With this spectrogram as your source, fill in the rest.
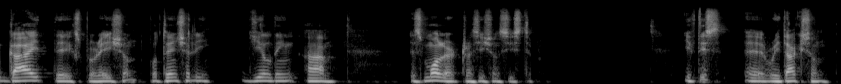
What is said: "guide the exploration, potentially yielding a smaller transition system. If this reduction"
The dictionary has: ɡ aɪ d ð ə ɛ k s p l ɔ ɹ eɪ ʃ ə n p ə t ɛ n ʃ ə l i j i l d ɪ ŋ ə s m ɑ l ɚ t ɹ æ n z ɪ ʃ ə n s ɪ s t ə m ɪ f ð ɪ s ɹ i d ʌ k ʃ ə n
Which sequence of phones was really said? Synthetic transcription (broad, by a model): ɡ aɪ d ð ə ɛ k s p l ɔ ɹ eɪ ʃ ə n p ə t ɛ n ʃ ə l i j i l d ɪ ŋ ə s m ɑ l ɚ t ɹ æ n s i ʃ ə n s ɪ s t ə m ɪ f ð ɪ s ɹ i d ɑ k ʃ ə n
